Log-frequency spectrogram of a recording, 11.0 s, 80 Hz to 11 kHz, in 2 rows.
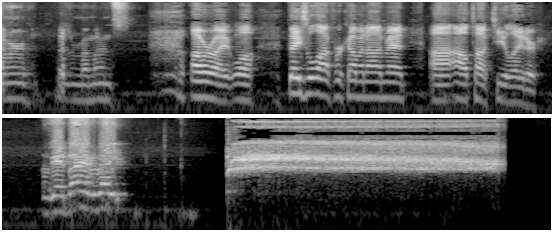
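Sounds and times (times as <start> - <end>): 
speech: 0.0 - 6.8
pig screaming: 7.8 - 10.6.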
